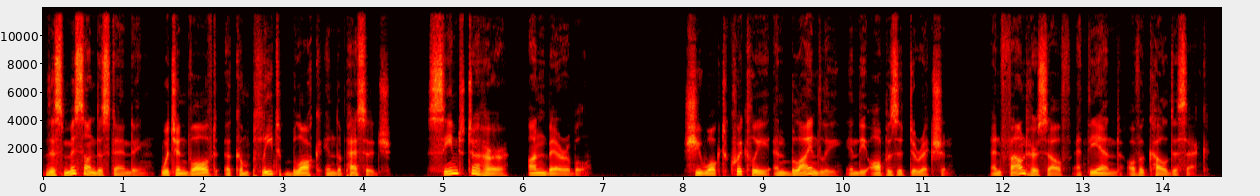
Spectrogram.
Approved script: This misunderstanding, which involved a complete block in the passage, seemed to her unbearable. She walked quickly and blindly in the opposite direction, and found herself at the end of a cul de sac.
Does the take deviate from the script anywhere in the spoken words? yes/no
no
